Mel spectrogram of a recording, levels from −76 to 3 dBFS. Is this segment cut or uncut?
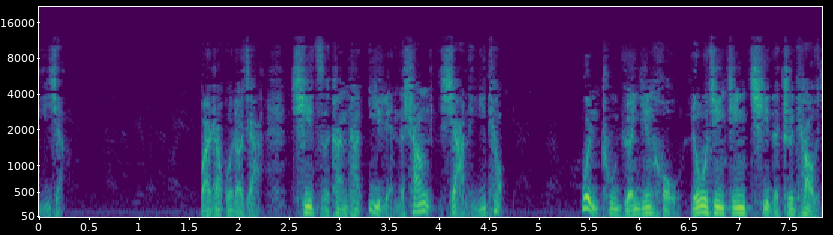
uncut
